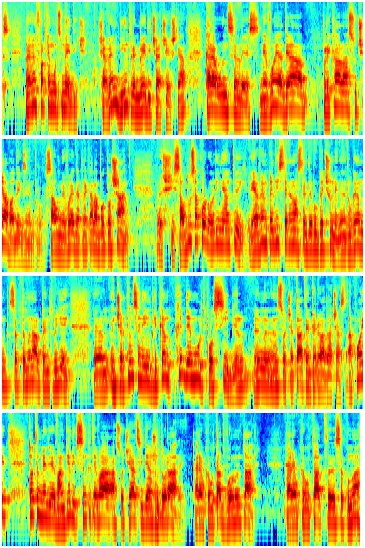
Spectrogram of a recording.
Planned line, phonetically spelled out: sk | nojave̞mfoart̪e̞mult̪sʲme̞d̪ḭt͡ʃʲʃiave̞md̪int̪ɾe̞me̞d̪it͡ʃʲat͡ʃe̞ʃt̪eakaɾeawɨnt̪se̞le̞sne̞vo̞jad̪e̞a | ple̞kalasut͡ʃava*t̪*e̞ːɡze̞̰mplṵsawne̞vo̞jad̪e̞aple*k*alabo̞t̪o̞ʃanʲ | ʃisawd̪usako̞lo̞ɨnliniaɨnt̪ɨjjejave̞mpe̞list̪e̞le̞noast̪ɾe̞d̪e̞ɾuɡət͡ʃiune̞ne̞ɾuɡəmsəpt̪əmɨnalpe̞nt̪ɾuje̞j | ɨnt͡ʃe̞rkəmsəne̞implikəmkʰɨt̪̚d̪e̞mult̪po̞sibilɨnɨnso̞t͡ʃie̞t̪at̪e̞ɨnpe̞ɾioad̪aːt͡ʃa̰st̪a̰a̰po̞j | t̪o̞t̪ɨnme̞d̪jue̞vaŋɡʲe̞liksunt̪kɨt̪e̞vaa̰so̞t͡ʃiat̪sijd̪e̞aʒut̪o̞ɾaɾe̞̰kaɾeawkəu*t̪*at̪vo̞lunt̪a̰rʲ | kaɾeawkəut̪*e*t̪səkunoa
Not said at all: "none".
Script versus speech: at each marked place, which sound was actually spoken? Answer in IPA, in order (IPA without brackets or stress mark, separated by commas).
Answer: d̪, k, t̪, a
